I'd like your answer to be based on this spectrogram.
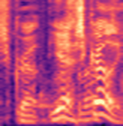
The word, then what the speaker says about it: Shkreli: Anyways, did you see the Martin Shkreli news? – Nope. – No. – Did I say that right? – Yeah. – Close enough? – Shkreli.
